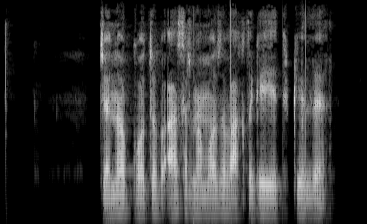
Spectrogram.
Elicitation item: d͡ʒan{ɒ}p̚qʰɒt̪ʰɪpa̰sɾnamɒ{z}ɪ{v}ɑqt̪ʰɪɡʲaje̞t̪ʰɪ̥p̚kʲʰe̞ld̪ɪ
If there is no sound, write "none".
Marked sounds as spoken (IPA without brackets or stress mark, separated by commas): ɒ, z, v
